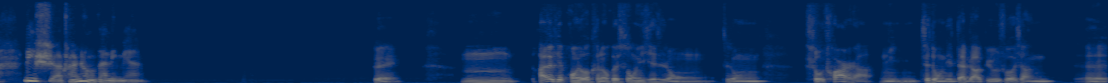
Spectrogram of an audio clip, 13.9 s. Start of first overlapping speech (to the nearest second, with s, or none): none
